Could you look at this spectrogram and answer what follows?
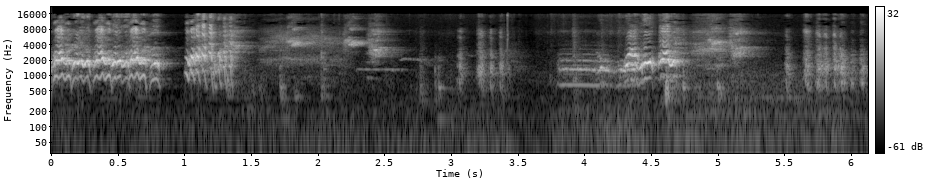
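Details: Sumatran white-crested laughingthrushes, a captive breeding pair, utter harsh cackling bursts and squawks with a few clear whistled notes between louder phrases.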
